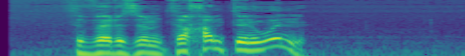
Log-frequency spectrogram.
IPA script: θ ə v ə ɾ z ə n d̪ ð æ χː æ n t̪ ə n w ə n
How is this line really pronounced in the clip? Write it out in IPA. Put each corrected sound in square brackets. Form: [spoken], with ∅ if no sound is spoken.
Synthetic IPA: θ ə v ə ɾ z ə [m] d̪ [θ] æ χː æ [m] t̪ ə n w ə n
